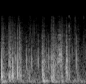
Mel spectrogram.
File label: horse move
